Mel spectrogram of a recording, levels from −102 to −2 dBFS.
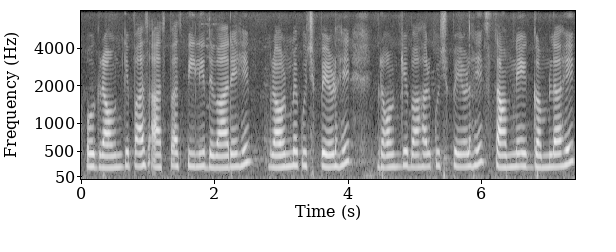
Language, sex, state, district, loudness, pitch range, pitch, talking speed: Hindi, female, Madhya Pradesh, Bhopal, -17 LUFS, 220-245 Hz, 230 Hz, 195 wpm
